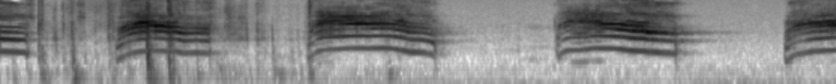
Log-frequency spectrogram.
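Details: Kitten crying for its mother: four long, clear meows, each nearly a second, with a steady arched pitch and strong harmonics, separated by short quiet gaps, plus a brief knock near the start.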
